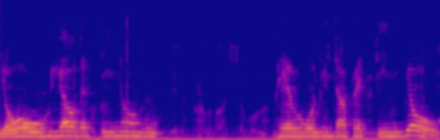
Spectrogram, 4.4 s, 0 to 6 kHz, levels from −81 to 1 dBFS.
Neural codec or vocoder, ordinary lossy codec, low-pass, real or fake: codec, 16 kHz, 8 kbps, FunCodec, trained on LibriTTS, 25 frames a second; none; 5.4 kHz; fake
